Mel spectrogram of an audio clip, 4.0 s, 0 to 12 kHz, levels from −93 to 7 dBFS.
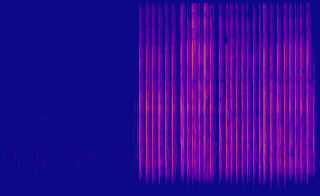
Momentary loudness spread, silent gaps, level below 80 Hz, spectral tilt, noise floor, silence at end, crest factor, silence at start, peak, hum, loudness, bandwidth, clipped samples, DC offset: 9 LU; none; under -90 dBFS; 3.5 dB/octave; -85 dBFS; 0.1 s; 34 dB; 1.75 s; -12 dBFS; none; -43 LUFS; 11.5 kHz; under 0.1%; under 0.1%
